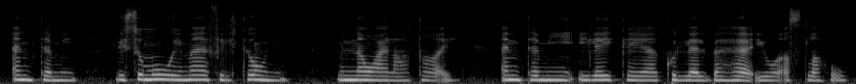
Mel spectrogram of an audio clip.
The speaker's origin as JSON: {"language": "Arabic", "town": "Homs", "region": "Homs Governorate", "country": "Syria", "tie": "born or raised there", "also_born_or_lived": "Damascus", "lives_now": "Tartus, Syria", "said": "أنني ولدت في دمشق، طفولتي ومراهقتي في حمص، وتخرجت والآن في طرطوس. فعشنا فيما في مع جميع أبناء سوريا."}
